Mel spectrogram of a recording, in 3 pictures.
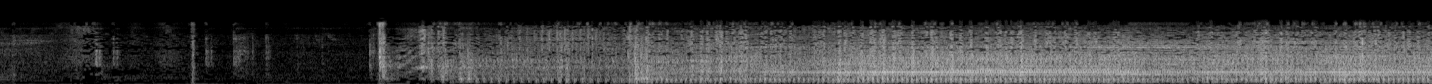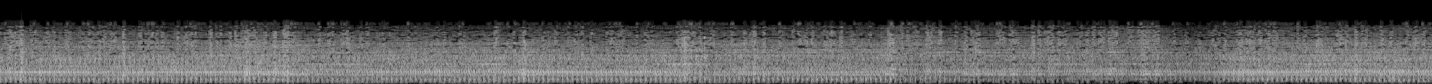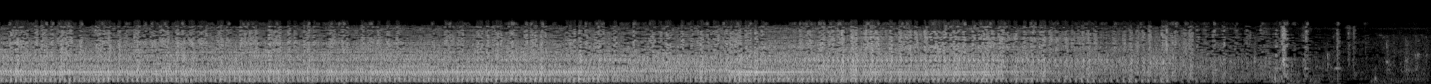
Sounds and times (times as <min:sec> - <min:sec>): Lawn mower: 0:03.7 - 0:42.8
Vehicle: 0:03.8 - 0:42.9.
